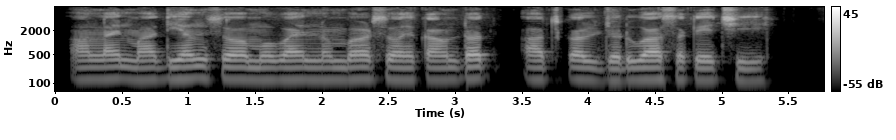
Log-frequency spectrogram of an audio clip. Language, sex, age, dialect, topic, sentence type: Magahi, male, 41-45, Northeastern/Surjapuri, banking, statement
